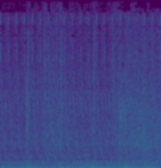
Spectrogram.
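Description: A laser beam blasts with a loud crackling roar.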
